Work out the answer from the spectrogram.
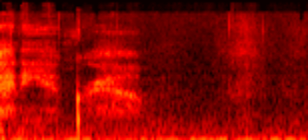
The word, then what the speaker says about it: Enneagram: E-N-N-E-A-G-R-A-M, I was right.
